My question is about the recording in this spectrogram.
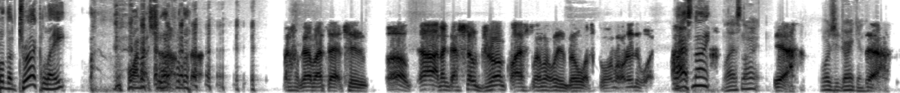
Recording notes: A surprise phone call. Studio 77 airs this short clip each year.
